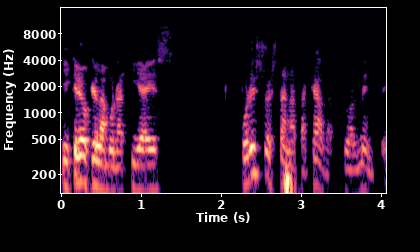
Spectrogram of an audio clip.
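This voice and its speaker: A man speaks with a Catalan accent. The sound is dry and close, with no echo. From Catalonia, Spain. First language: Catalan (speaking Spanish). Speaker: monarchy and history expert. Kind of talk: interview. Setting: Instagram live video call. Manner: hesitant, with fillers.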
